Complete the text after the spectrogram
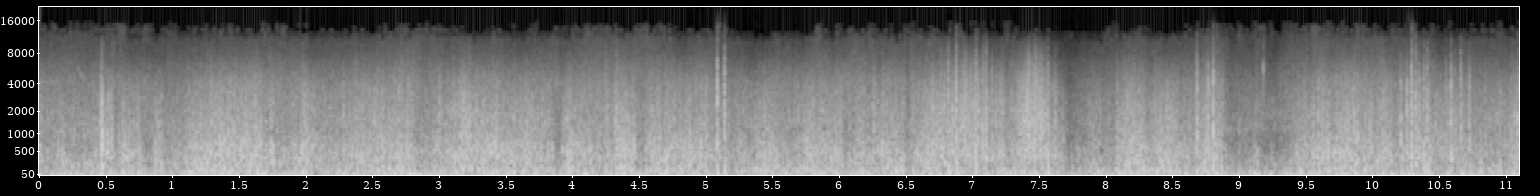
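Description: Bicycle tyres roll and crunch over a dirt trail at speed.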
